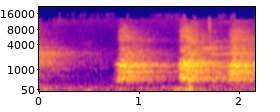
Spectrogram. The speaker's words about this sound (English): Dog, right?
